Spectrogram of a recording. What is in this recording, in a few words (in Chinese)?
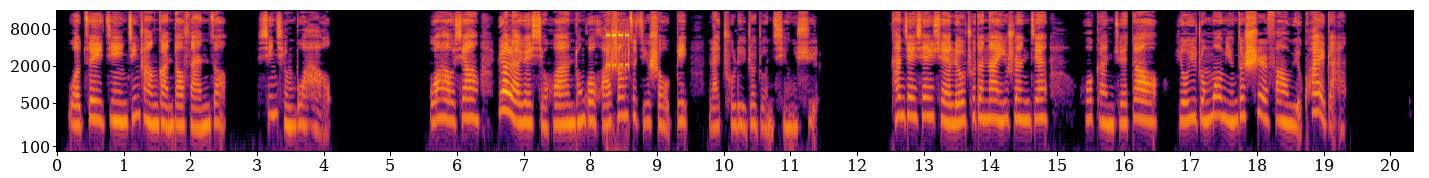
动画脚本 噪音 5个角色; HOYA; 精神病医院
